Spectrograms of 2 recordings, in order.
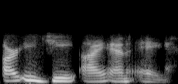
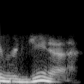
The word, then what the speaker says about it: Regina: city, which is Regina, re G I N A. And of course it rhymes with a part of the female anatomy which some people make fun of.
